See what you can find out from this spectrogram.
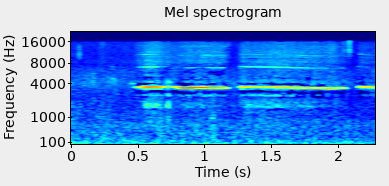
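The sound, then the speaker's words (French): A nightingale's position call opening its song: a few clear, high, pure whistled notes held steadily one after another with short gaps, distinct against a quiet background, with no talking. “Alors, il commence toujours son chant par son cri de position, et après il décline son identité.”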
